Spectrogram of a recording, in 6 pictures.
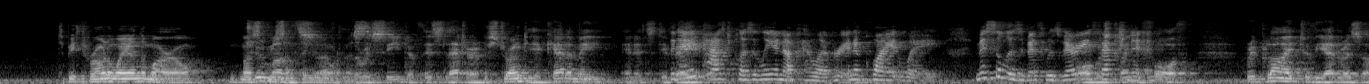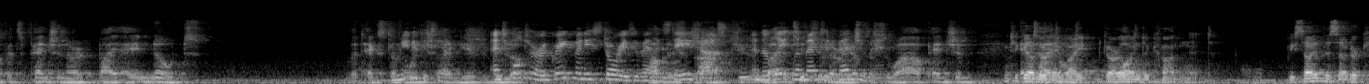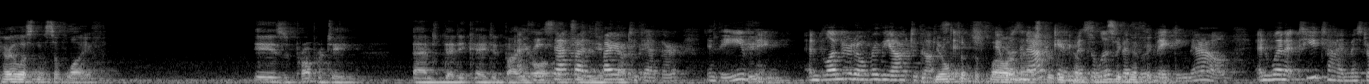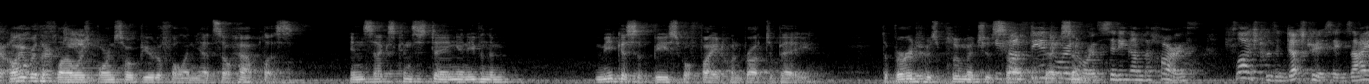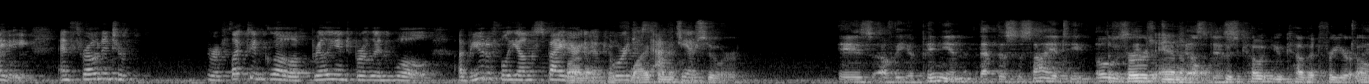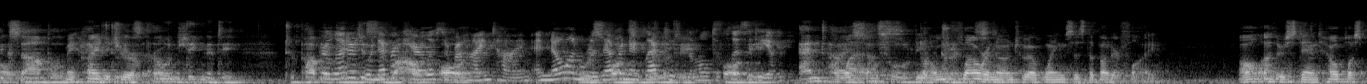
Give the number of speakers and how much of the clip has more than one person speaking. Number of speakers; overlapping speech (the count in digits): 3, about 34%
